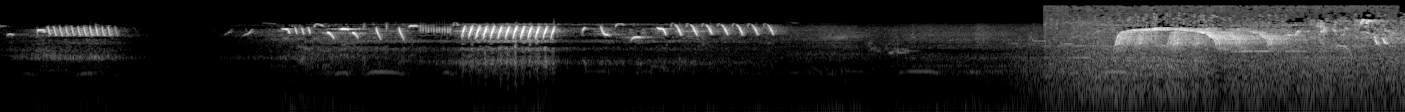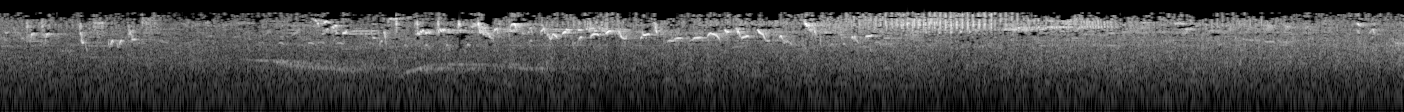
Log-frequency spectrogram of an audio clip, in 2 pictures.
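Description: Small songbirds chirping: short high calls and rapid trills, the loudest about five seconds in. From about ten seconds in, many overlapping bird calls over a steady outdoor hiss.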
